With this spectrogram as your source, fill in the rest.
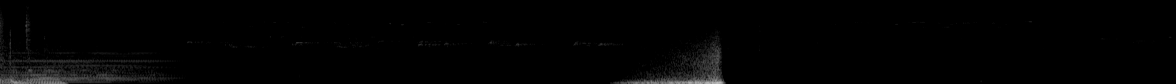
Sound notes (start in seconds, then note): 1.8 birds chirping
